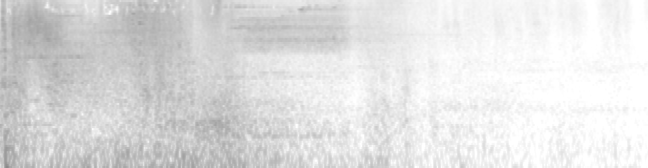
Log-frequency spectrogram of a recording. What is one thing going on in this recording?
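A swelling victory fanfare plays and slowly fades away.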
